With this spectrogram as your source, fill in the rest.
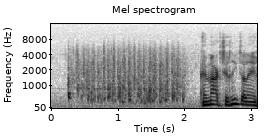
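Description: Water splashes as a bird thrashes about.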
